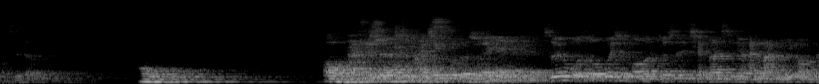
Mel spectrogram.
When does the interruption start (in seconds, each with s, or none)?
3.7 s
